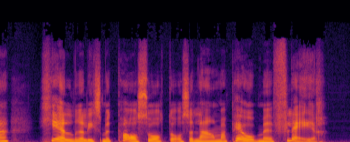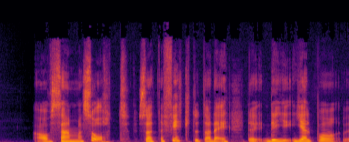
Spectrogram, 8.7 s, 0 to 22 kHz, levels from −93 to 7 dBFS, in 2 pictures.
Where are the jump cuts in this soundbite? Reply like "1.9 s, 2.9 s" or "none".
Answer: 6.0 s, 6.4 s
